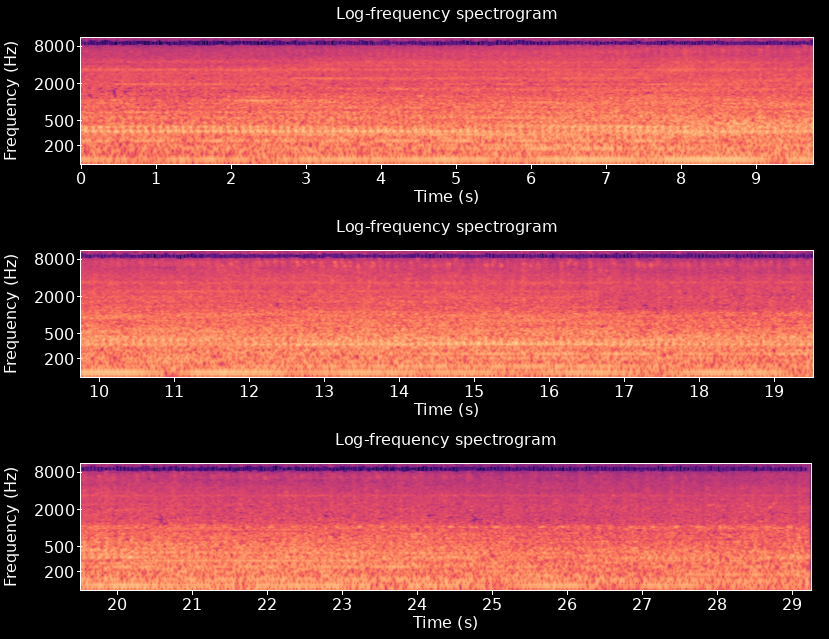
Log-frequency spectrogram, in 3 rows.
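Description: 2003 Terex Pegson Metrotrak mobile jaw crusher running, its diesel power unit going steadily, with a deep low hum that swells and fades unevenly every second or two.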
